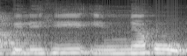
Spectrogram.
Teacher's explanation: തൊട്ടു മുമ്പുള്ള ഹാഇനെ ഒരു അലിഫിൻ്റെ അത്ര നീട്ടണം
